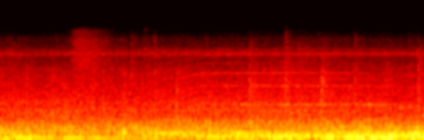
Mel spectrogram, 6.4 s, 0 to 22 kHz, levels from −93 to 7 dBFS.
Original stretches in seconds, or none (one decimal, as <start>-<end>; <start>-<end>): 0.0-6.4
